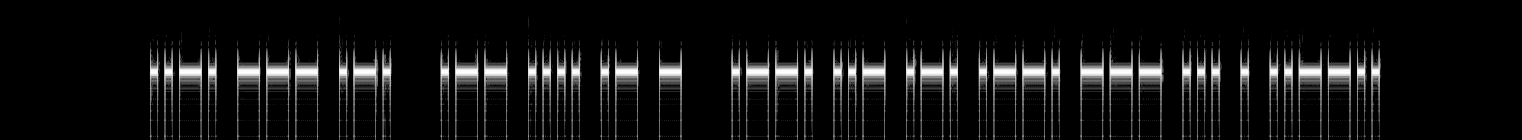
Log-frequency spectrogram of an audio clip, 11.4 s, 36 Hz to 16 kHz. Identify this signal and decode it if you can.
Morse code, heard as a keyed tone, about 22 wpm, 700 Hz. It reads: FOR WHAT PURPOSE?
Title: Sentences from Top 800 Words 22wpm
